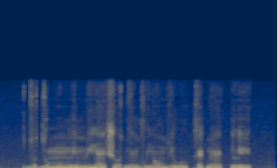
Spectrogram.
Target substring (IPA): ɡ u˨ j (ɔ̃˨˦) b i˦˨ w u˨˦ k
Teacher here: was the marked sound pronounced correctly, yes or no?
yes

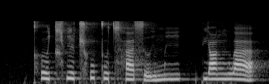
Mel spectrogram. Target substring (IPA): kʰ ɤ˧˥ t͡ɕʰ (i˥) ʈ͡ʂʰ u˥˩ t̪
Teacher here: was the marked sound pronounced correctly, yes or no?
no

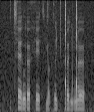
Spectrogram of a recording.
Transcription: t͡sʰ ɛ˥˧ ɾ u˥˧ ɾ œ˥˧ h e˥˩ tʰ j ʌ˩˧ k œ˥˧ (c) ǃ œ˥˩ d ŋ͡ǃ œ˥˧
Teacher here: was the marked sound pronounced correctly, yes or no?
yes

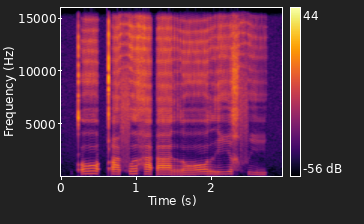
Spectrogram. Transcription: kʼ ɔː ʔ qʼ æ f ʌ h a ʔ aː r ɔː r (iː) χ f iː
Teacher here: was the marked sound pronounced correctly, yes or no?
yes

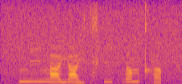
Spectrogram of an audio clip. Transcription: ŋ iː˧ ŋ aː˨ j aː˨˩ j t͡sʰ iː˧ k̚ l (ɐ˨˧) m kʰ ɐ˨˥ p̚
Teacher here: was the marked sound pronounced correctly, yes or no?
no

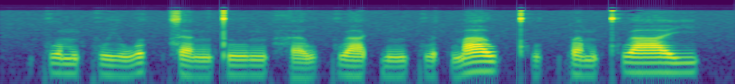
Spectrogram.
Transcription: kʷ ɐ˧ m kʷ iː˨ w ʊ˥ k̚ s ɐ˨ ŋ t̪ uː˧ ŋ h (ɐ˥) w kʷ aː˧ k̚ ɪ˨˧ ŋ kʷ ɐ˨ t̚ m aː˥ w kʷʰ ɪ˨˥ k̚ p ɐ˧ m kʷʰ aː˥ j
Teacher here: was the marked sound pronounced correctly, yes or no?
no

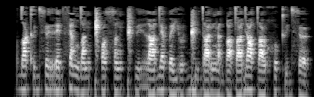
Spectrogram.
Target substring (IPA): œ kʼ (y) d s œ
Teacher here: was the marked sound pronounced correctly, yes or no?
yes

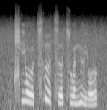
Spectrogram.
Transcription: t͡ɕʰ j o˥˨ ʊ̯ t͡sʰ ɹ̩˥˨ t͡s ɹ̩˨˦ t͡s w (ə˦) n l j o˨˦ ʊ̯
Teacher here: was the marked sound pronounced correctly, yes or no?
no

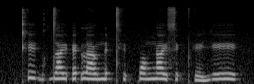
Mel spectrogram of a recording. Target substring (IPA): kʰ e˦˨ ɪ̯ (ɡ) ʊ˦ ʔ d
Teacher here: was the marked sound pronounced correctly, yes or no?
yes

